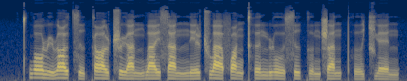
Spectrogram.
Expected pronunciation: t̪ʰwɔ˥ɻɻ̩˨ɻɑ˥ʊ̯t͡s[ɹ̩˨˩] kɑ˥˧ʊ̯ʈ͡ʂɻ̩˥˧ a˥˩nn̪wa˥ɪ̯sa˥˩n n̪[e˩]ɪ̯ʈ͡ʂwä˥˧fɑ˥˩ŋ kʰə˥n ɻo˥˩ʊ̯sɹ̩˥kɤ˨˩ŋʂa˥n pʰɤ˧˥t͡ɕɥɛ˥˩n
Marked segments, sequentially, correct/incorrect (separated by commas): correct, incorrect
